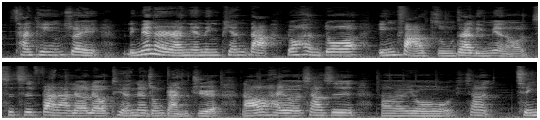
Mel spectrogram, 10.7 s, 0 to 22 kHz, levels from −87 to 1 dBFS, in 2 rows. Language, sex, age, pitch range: Chinese, female, 10-29, 185-230 Hz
